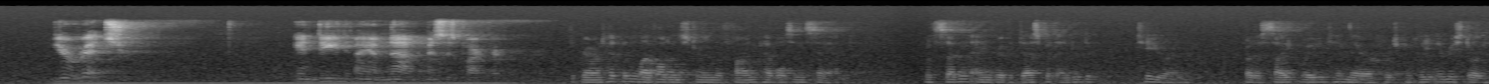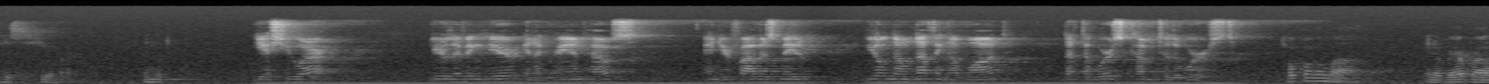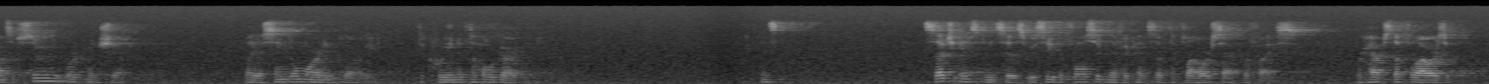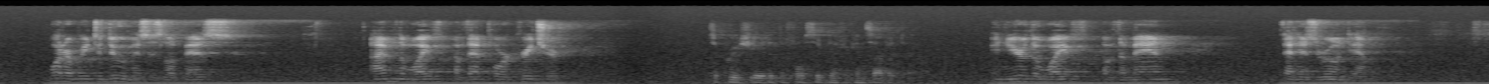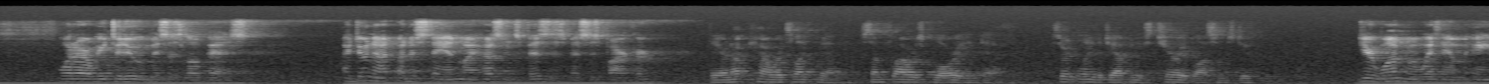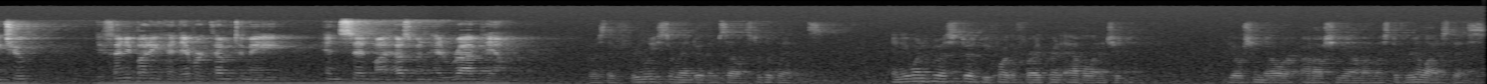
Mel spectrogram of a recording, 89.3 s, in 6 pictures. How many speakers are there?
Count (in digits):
2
